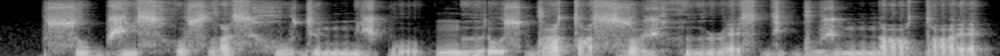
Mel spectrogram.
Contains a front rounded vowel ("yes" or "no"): yes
